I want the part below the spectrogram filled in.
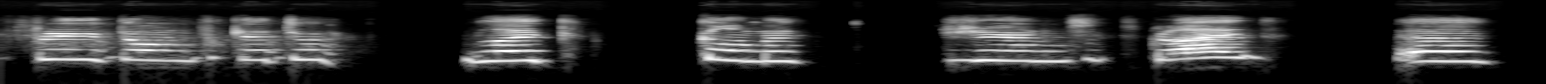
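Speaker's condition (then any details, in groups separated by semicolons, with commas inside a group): Cerebral palsy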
